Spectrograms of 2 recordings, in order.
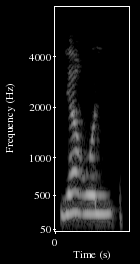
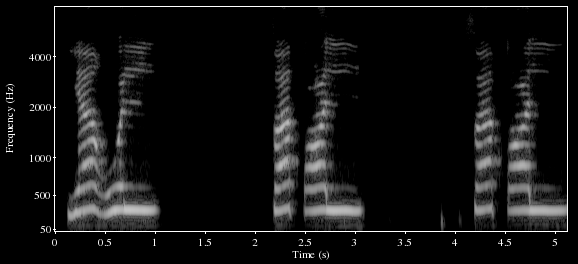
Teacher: غین اور لام کے درمیان آواز کا والیوم بڑھایا میں نے. یا غل, اگر میں نہیں بڑھاتی والیوم تو پڑھتی یا غل. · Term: نبر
